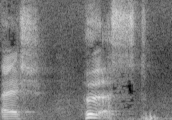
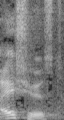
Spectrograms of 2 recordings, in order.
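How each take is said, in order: First: A separate h sound begins the second part. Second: No separate h sound begins the second part. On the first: The name is spelled with two h's. The speaker calls it right. "That's the proper way to pronounce Ashurst" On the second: The name is spelled with one h. The speaker calls it wrong. "It's not Ashurst. That would that would have one H"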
